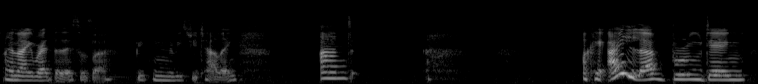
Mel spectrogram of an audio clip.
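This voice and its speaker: In this rambling vlog, the speaker is a young woman from Wales, a native Welsh speaker with a Welsh accent, talking casually and giggling now and then. She speaks at medium pitch, unhurried, with long pauses and a bright, forceful delivery.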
